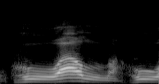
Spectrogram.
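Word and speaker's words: هو الله: ini bacanya ultu Wah jangan di baca Qulhu allohu ya kebanyakan nih para pemula dalam baca Quran members menebalkan huruf Waw Uluh Wow loh tapi yang benar adalah full huwallahu Ahad Allah Hu Subhanallah bukan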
